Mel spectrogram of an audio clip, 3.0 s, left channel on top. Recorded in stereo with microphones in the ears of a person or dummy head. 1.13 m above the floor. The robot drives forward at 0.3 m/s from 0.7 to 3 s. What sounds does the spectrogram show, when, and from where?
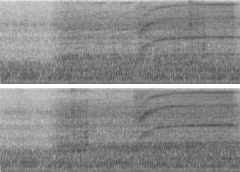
1.6 s a blender: 70° right (ahead or behind), 5.5 m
